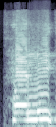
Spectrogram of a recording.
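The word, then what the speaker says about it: phthalic: আর এই মলিকিউলটার নাম হচ্ছে থ্যালিক এানহাইড্রাইড। এবার থ্যালিক এনহাইড্রাইডের বানানে আবার একটা পিএইচ আছে যেটা এখানে সাইলেন্ট থাকে তাহলে থ্যালিক এনহাইড্রাইড মলিকিউলে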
